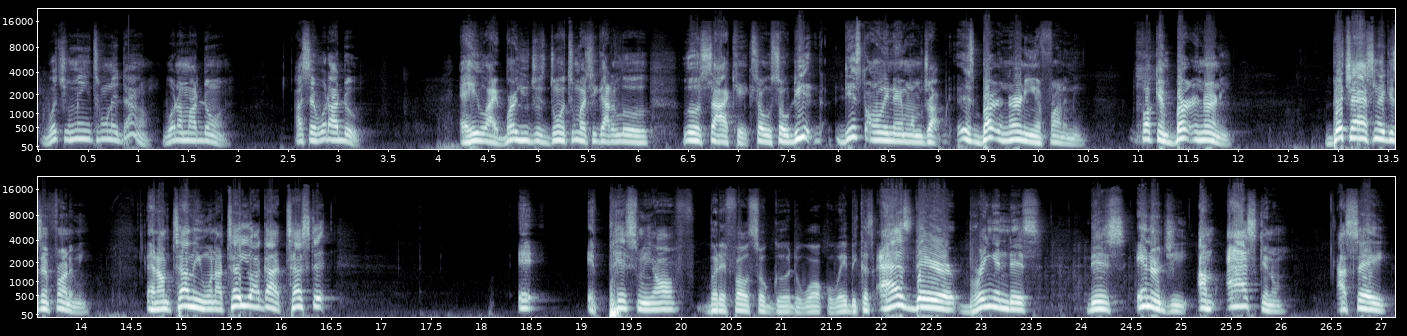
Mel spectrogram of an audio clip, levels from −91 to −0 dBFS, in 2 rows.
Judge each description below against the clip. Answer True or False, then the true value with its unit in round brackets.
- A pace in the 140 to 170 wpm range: False (205 wpm)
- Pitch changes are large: True (8.7 semitones)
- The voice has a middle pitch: True (155 Hz)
